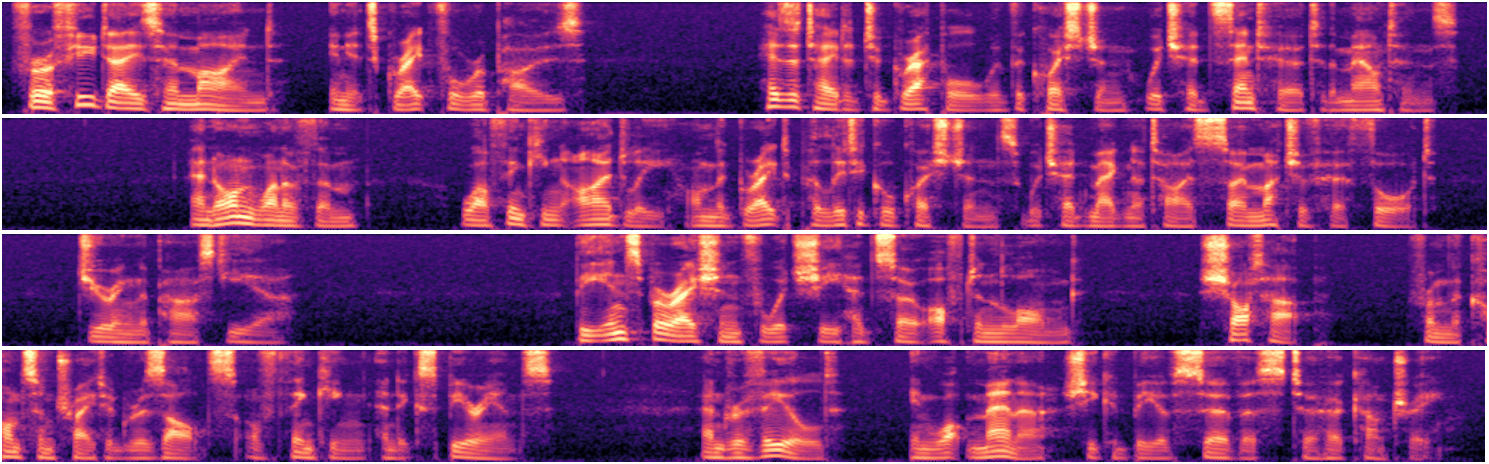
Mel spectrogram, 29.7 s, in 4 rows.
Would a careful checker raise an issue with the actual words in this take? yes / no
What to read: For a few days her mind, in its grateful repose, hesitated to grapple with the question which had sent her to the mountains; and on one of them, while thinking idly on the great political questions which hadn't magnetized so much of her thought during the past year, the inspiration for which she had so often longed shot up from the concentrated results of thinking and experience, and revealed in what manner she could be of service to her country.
yes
